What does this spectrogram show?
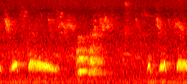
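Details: Spotted dove used as a decoy for luring wild doves: a short note and long mellow coo, a brief overlapping coo in between, then two clipped notes and another coo, with faint twittering.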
